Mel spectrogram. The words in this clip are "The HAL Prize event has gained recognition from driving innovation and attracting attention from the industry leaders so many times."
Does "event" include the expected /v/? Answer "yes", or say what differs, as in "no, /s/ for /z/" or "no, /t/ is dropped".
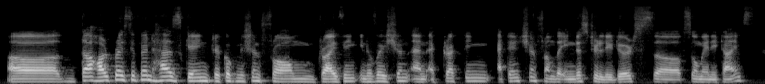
no, /p/ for /v/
